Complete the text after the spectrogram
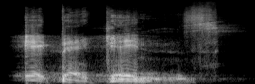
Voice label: Male Undead Attack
